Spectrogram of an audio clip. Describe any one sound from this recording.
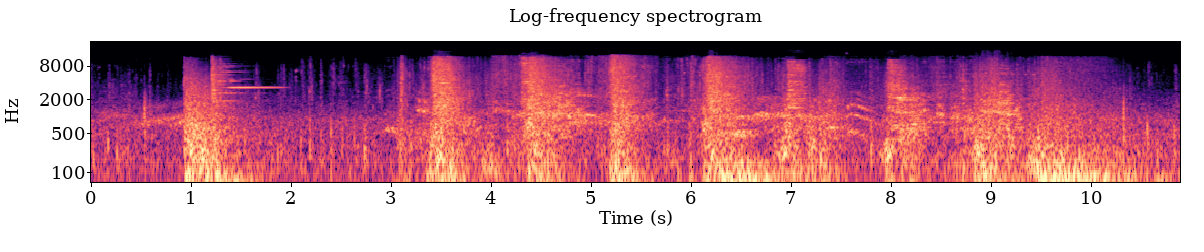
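Heavy weapon blows land with loud thuds and swishes.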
